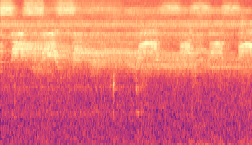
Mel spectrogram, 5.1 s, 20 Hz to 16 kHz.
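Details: Minmin cicada on 24 July 2016, a dense, continuous high-pitched buzzing with gentle rhythmic swelling, steady throughout the short stretch.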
